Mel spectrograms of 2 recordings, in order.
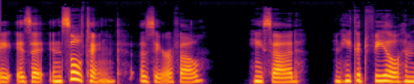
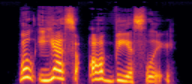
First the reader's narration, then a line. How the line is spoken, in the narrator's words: Aziraphale snapped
